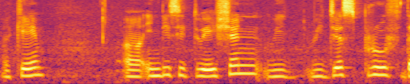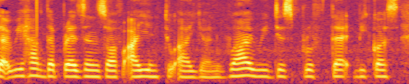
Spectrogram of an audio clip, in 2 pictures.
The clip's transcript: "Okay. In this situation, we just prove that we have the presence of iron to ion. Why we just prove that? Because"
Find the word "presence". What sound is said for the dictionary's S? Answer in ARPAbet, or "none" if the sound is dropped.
S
